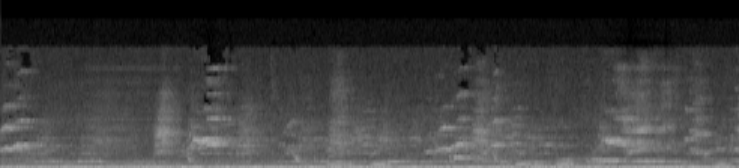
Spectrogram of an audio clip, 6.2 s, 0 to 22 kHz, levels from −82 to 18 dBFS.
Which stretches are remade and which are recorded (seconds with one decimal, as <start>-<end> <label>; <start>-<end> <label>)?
0.0-0.7 recorded; 0.7-1.5 remade; 1.5-5.1 recorded; 5.1-5.7 remade; 5.7-6.2 recorded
